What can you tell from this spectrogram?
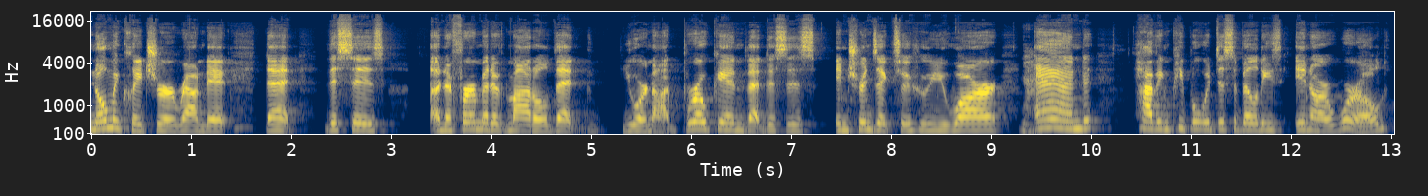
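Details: Adult woman speaking; typical speech.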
